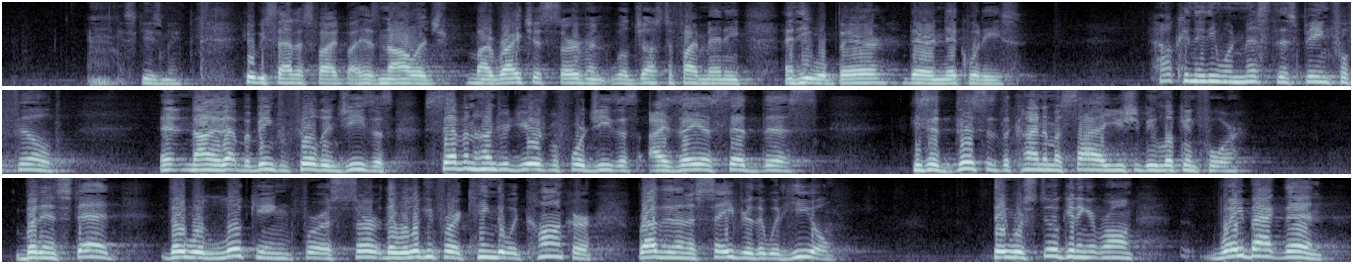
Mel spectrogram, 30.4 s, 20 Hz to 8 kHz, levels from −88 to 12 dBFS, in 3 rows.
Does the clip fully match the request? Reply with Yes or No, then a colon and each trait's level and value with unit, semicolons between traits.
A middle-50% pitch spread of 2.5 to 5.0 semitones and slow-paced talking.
No: average, 4.7 semitones; average, 180 wpm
